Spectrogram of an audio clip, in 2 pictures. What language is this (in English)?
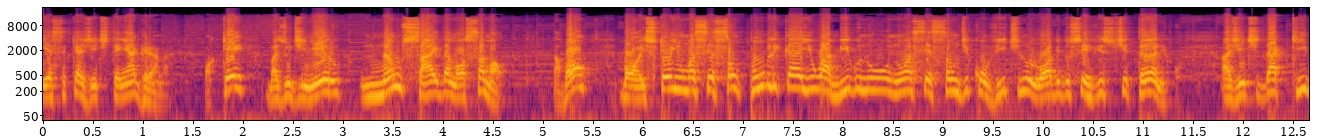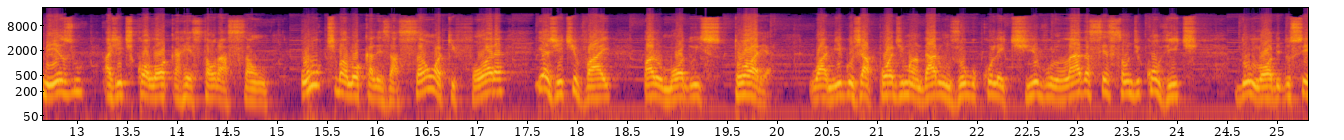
Portuguese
